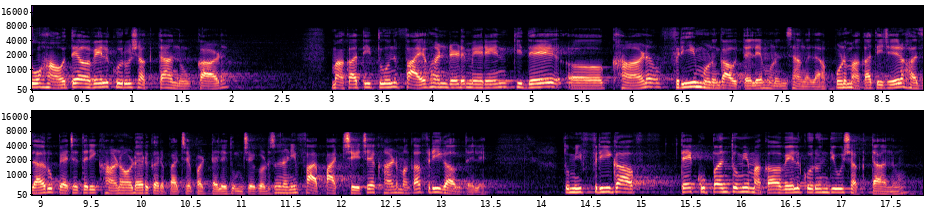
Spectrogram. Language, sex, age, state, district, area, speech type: Goan Konkani, male, 18-30, Goa, Bardez, urban, spontaneous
